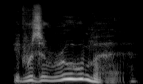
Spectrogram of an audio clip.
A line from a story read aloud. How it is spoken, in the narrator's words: whispered Ollivander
